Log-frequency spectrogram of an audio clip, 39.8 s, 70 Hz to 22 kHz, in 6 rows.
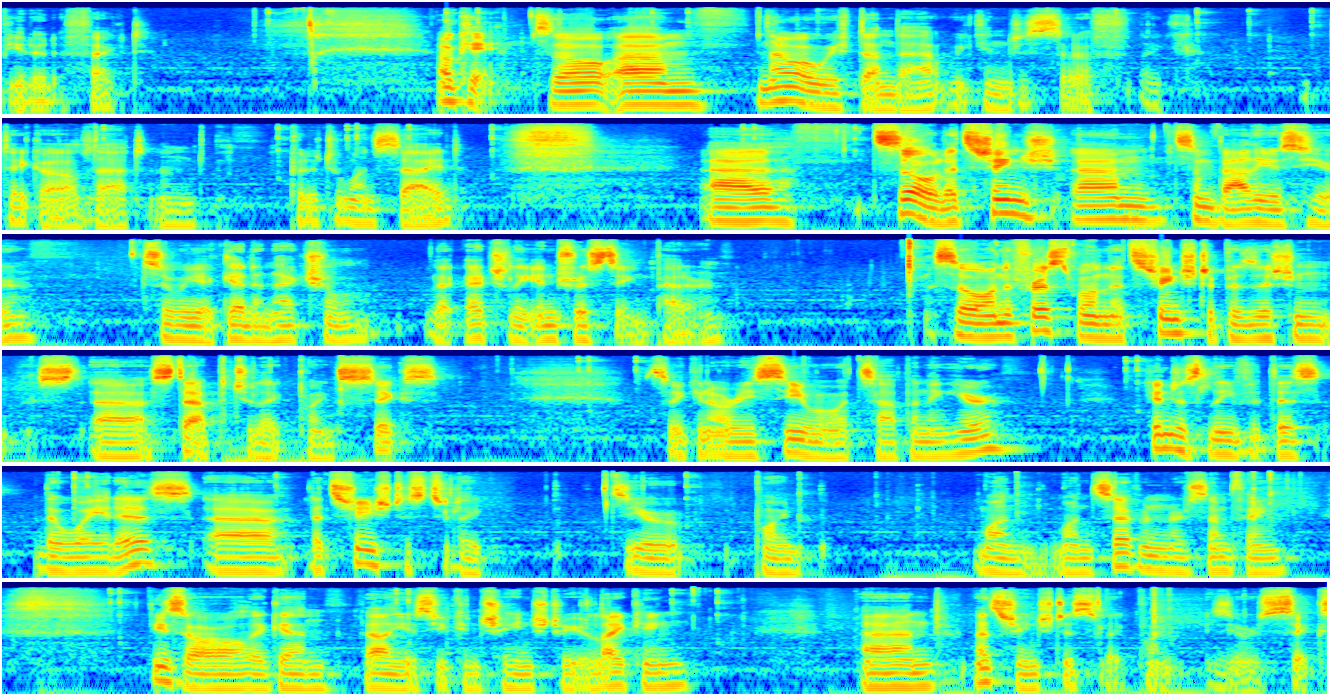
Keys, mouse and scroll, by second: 0.6-1.1 scroll, 1.6 click, 2.3 click, 3.4 click, 5.2 right click, 5.9 click, 6.5 right click, 8.0 click, 8.4 click, 9.1 click, 9.5 middle click, 10.4 click, 10.9 click, 18.6 click, 19.8-22.4 typing, 22.8 click, 23.7 click, 25.6 click, 27.0 click, 28.3 click, 29.9 click, 30.6-33.0 typing, 33.8 click, 35.2 click, 36.7 click, 37.8-38.8 typing, 38.9 Return.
